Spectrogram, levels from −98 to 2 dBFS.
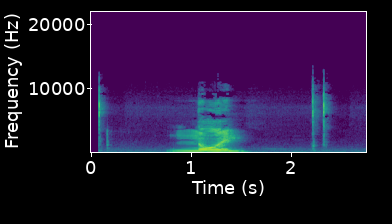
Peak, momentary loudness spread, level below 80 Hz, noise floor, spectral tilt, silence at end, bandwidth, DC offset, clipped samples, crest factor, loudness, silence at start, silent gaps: -4 dBFS; 20 LU; -58 dBFS; -59 dBFS; -4 dB/octave; 1.2 s; 12 kHz; under 0.1%; under 0.1%; 20 dB; -19 LUFS; 0.8 s; none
